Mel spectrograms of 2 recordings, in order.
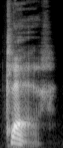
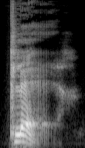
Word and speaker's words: Claire: Le A et le I vont se prononcer comme un E espagnol, clair.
